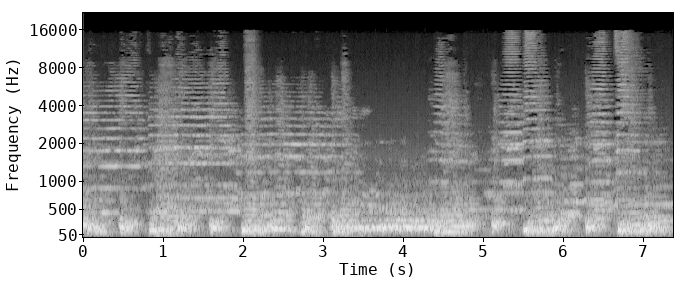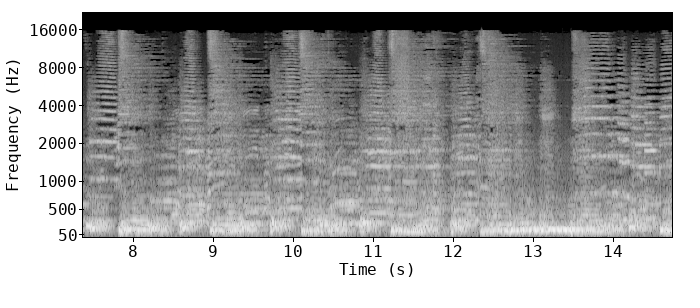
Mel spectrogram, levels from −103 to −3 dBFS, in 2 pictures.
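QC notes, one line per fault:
Throughout: mains buzz, a steady, raspy buzz sitting under the sound for the whole clip, roughly 25 dB below it. The rasp comes from sharp switching spikes entering on the 50 Hz mains, twice per cycle, likely through a dimmer, a rectifier or a missing shield. Because the spikes are so abrupt, they spread energy across many harmonics of 50 Hz, reaching up into several kHz rather than staying a low hum.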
